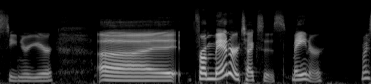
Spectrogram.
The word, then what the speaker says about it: Manor: Manor.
